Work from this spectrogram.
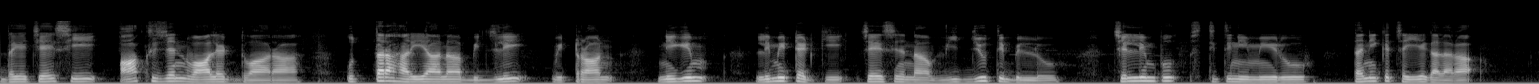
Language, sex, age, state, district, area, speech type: Telugu, male, 18-30, Andhra Pradesh, Sri Balaji, rural, read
